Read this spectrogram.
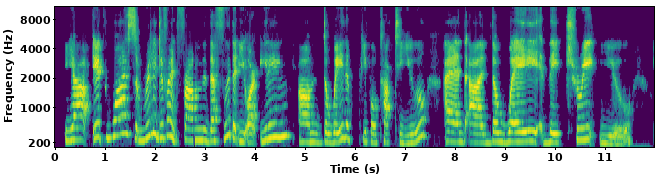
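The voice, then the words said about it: Thick non-native English accent. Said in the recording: “I do have an accent. I ha I really have a thick accent. My e, my e, my o, ooh, this kind of um, you know, the how you say the words.”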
